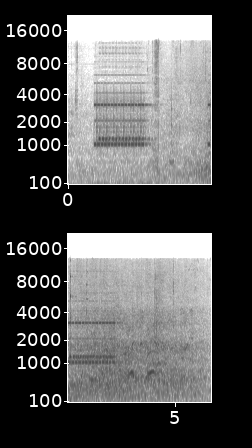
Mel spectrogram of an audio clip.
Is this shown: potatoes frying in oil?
no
